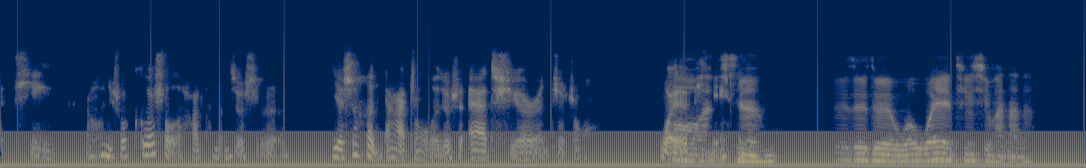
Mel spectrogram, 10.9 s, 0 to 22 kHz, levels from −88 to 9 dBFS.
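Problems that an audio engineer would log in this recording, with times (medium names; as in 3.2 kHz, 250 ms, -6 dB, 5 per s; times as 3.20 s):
buzz 50 Hz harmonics 15 -35 dBFS
tick 45 rpm -23 dBFS
2.19 s: pop -22 dBFS
4.28 s: dropout 3.5 ms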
